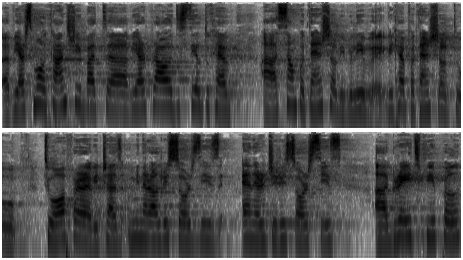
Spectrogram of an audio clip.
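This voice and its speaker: Heard with audible room echo, a woman speaks in a Serbian accent at a moderate pace, her intonation flat and monotone. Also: medium pitch for a woman. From Republic of Srpska, Bosnia and Herzegovina. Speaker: panel moderator, investment professional. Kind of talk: panel discussion. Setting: stage with audience. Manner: halting, many fillers.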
